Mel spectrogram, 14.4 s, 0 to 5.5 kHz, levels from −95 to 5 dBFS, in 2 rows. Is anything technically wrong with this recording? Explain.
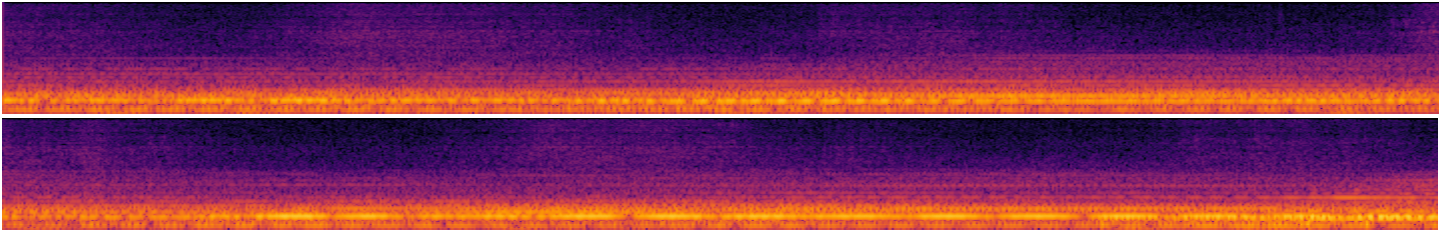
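No, nothing technically wrong.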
